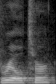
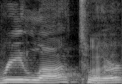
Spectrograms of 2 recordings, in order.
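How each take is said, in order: First: No extra vowel is inserted after the L. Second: An extra vowel is inserted after the L. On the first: The speaker calls it right. "And it's Realtor" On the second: The speaker calls it wrong. "It's not Relator"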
